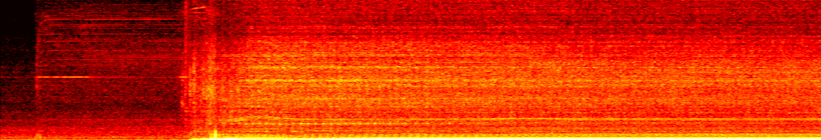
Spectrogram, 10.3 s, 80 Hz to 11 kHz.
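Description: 2011 Toyota Camry Hybrid's 2.4 L four-cylinder gas engine, heard at the tailpipe, starting abruptly about two seconds in with a brief surge. It then settles into a steady idle.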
